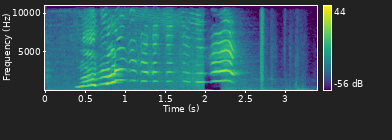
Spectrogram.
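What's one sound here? A young woman screams loudly into a microphone.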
